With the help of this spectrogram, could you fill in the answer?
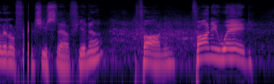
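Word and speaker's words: Fani: f F it's F ni I but they pronounce it fonny how do you could would if you had the name if you had the name f a n i it's called Fanny right how do you get fonny I think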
